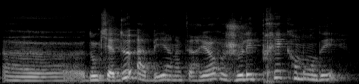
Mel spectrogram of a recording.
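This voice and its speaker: A woman's voice: mid-range voice, moderate pace, a little mellow. A French woman with a French accent, chatting casually and enthusiastically as she unboxes a craft kit, full of fillers and repeated words. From France. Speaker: crafting vlogger.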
